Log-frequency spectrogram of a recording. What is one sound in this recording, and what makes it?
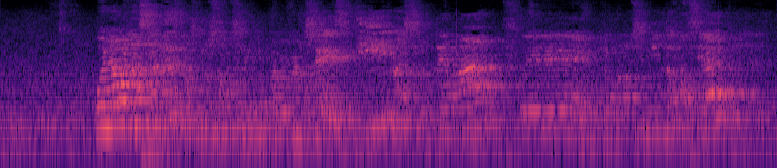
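A young woman speaks into a microphone over loudspeakers in a large echoing hall.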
